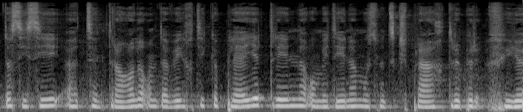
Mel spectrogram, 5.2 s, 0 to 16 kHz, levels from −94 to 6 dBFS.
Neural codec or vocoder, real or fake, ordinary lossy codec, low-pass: none; real; AAC, 64 kbps; 14.4 kHz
